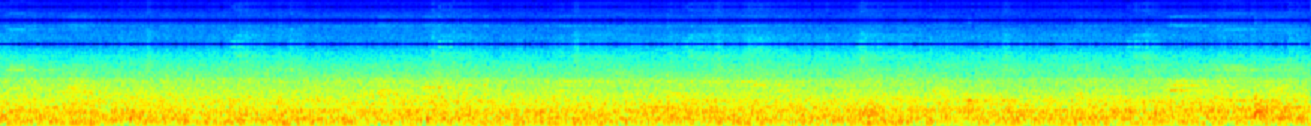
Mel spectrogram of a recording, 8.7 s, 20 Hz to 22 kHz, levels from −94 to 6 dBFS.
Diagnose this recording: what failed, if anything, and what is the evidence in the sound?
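Imaging from linear upsampling is present for the whole clip. It was introduced at sample-rate conversion, where the audio was raised from a 12 kHz rate to 48 kHz. Straight-line interpolation is a poor low-pass filter, so the top of the original band is dulled. A faint mirror image of the spectrum remains in the 6 kHz to 12 kHz region, around 35 dB below the signal. It is heard as a light metallic shimmer on bright, hissy sounds.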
